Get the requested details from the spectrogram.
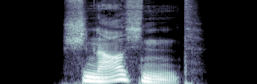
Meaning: present participle of schnarchen
- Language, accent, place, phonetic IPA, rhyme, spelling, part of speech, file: German, Germany, Berlin, [ˈʃnaʁçn̩t], -aʁçn̩t, schnarchend, verb, De-schnarchend.ogg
